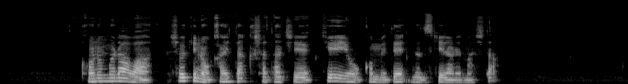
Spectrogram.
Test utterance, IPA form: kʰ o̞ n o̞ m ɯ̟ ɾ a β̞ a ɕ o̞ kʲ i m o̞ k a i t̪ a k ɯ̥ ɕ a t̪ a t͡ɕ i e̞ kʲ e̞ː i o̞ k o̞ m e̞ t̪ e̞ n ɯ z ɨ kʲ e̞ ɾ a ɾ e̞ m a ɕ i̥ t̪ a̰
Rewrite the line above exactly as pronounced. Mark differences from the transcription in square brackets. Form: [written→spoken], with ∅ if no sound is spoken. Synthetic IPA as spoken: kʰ o̞ n o̞ m ɯ̟ ɾ a β̞ a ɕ o̞ kʲ i [m→n] o̞ k a i t̪ a k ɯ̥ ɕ a t̪ a t͡ɕ i e̞ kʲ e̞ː i o̞ k o̞ m e̞ t̪ e̞ n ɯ z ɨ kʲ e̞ ɾ a ɾ e̞ m a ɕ i̥ t̪ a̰

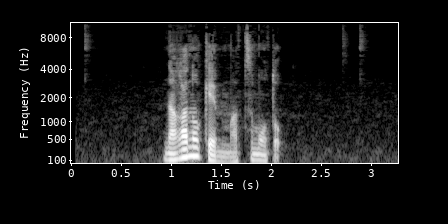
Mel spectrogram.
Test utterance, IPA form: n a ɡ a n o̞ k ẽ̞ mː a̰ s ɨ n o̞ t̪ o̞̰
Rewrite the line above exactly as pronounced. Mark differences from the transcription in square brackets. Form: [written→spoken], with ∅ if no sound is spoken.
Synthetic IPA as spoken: n a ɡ a n o̞ k ẽ̞ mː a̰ [s→t͡s] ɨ [n→m] o̞ t̪ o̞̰

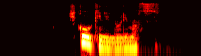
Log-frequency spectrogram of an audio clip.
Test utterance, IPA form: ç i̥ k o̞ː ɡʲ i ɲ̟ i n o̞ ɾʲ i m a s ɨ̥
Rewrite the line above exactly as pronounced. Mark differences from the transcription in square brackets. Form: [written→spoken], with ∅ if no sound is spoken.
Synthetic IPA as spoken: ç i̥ k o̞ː [ɡʲ→kʲ] i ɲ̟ i n o̞ ɾʲ i m a s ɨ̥

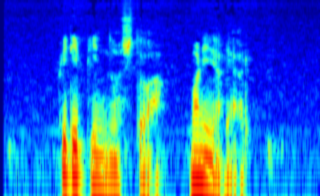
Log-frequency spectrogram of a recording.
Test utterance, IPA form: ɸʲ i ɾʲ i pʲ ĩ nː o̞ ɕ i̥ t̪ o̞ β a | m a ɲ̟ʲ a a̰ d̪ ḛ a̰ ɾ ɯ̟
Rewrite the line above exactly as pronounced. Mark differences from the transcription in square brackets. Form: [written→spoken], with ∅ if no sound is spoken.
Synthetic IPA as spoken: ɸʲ i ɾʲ i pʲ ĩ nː o̞ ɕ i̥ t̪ o̞ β a | m a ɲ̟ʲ [a→i] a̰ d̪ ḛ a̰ ɾ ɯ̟

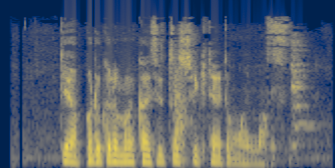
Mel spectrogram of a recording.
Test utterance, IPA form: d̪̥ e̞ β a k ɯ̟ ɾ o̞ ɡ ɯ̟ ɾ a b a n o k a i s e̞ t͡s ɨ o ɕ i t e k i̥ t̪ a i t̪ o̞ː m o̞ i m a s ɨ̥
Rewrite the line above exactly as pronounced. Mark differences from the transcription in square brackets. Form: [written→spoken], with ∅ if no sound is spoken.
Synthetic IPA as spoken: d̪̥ e̞ β a [k→p] ɯ̟ ɾ o̞ ɡ ɯ̟ ɾ a [b→m] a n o k a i s e̞ t͡s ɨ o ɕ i t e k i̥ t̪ a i t̪ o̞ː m o̞ i m a s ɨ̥

